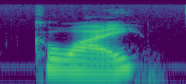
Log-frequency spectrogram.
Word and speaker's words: Kauai: I don't know how to say it. – South shore of Kauai. – Kauai. – Jimmy. – I thought you pronounce every vowel. That's how you like do Hawaiian words.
